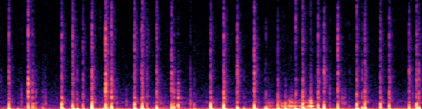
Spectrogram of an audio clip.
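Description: Long pink acrylic nails scratch and crinkle the surface of a small, empty, hollow handbag made of clear iridescent holographic PVC with a gold chain, held close. The result is a rapid, dense stream of sharp, dry crackles and taps that die away almost instantly, with a low, thumpy body and little high-end brightness.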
